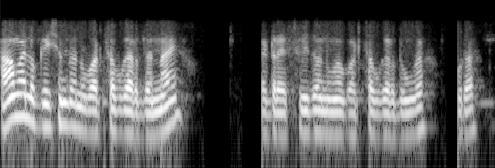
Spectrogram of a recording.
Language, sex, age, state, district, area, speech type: Punjabi, female, 30-45, Punjab, Shaheed Bhagat Singh Nagar, rural, conversation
